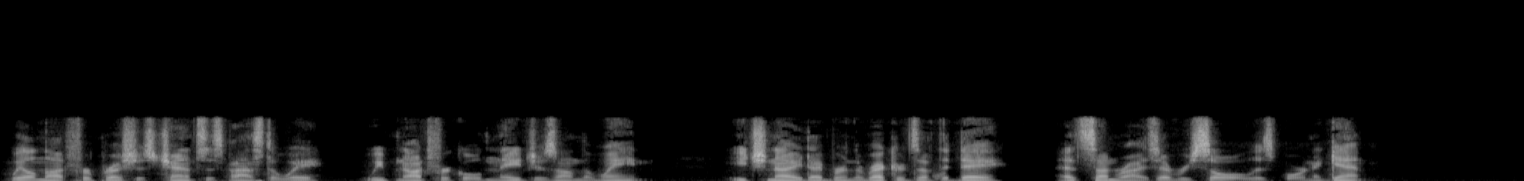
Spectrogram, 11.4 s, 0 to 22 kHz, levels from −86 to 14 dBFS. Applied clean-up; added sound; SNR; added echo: neural mask model Resemble Enhance denoiser.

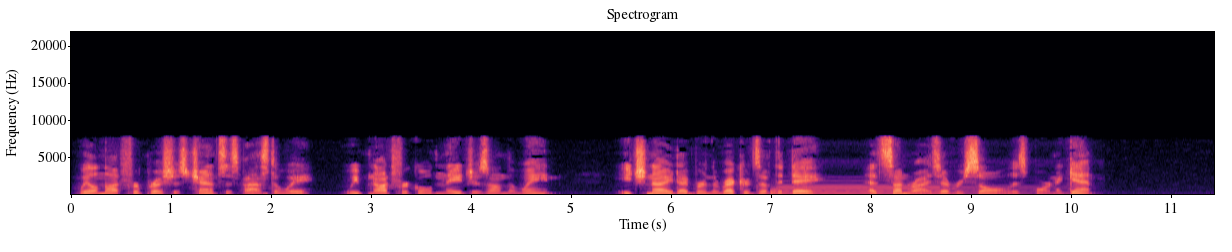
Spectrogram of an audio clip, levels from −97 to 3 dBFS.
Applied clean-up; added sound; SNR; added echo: none; Keyboard (musical); 16 dB; none.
